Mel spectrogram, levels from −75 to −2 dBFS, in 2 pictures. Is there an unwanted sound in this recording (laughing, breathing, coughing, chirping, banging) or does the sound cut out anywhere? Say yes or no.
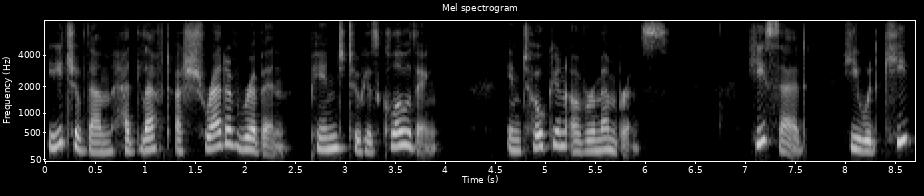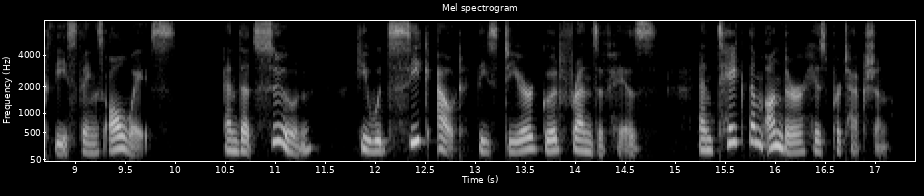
no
